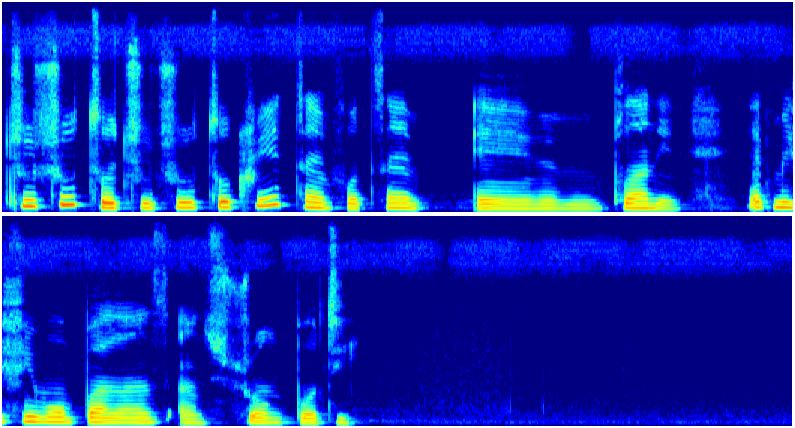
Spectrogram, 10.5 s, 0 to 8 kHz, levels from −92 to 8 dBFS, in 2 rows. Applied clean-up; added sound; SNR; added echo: none; none; none; none.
